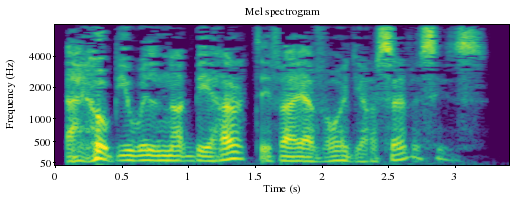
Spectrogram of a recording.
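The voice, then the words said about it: French accent with island touch. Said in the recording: “Her accent was exotic, French, with a touch of the islands thrown in.”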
